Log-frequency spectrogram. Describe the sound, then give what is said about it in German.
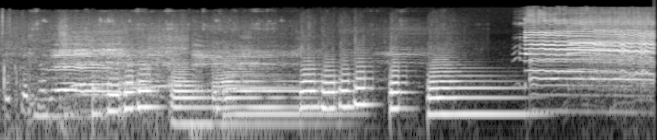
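Several sheep bleat loudly, their wavering calls overlapping almost without pause, with a few sharper, higher cries near the end, as a flock moves along on a sheep trek, grazing as it walks. “Und die dürfen noch laufen, ist auch gut, der Zug muss sein, das Ziehen der Schafe muss sein, beim Ziehen fressen die Schafe.”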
